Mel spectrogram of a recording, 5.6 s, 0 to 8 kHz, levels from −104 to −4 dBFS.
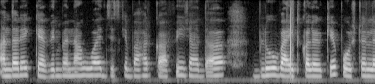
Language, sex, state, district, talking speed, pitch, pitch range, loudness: Hindi, female, Madhya Pradesh, Dhar, 170 wpm, 205 Hz, 195-215 Hz, -29 LUFS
